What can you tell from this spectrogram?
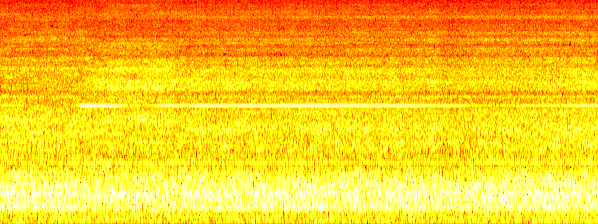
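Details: Steady loud roar of a running vacuum cleaner with a thin high whine, no animal voice heard.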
